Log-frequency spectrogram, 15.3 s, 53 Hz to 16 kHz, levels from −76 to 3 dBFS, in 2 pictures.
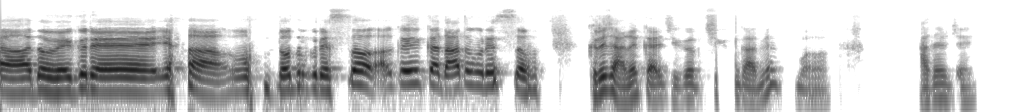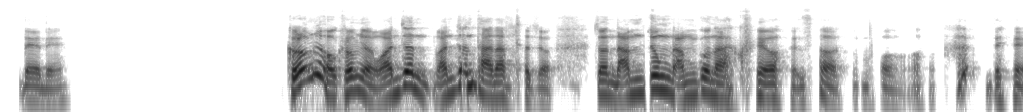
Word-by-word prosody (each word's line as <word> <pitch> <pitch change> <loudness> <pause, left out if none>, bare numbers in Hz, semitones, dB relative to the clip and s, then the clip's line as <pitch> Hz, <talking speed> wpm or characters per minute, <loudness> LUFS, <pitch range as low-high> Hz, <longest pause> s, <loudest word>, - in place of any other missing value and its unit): "야, 150 0 +5
너 165 - +4
왜 150 +1 +5
그래? 155 -2 +5
야, 160 - +2 0.8
너도 170 +3 +1
그랬어? 175 +4 +1
그러니까 220 -1 +2
나도 185 +4 +2
그랬어." 200 0 -1 0.3
그러지 - - 0
않을까요? - - -4
지금, 110 +1 -11
지금 - - -22
가면? - - -9
뭐 - - -18 0.7
다들 110 +5 -10
이제 95 -2 -19 0.5
네네. 95 -2 -9 1.6
그럼요, 115 - +3
그럼요. 155 +2 0
완전, 185 +3 +1
완전 210 -2 -1
다 125 - 0
남자죠. 120 -4 -5 0.3
전 130 -3 -2
남중 150 +7 0
남고 125 +8 -1
나왔고요. 115 -2 -3
그래서 90 +2 -8 0.3
뭐 - - -14 0.5
네. - - -10
150 Hz, 265 characters per minute, -16 LUFS, 115-175 Hz, 1.6 s, 야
